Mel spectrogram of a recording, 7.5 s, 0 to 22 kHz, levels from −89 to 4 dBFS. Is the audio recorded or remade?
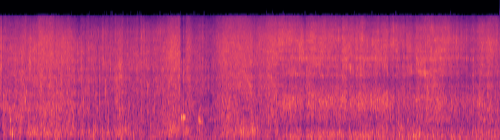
remade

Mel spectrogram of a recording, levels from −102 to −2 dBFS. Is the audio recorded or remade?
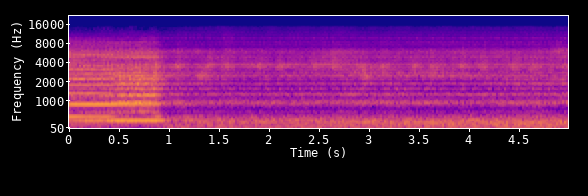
remade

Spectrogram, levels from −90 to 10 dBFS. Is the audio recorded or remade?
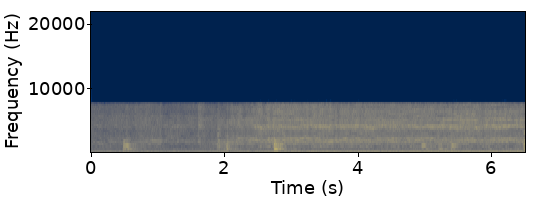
remade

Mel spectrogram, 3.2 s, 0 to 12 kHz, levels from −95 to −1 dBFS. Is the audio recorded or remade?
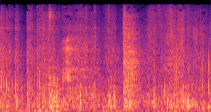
recorded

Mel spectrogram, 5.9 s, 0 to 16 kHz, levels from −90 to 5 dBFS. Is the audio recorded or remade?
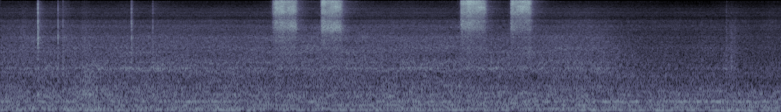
remade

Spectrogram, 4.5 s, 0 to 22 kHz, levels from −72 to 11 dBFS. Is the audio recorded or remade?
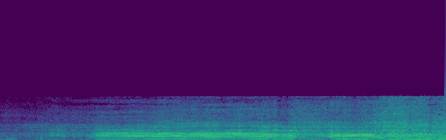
remade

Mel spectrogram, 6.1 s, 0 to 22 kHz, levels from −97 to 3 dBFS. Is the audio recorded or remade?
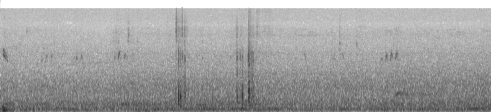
recorded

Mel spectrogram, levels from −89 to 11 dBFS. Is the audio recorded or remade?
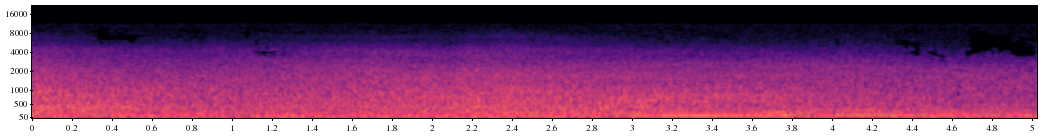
recorded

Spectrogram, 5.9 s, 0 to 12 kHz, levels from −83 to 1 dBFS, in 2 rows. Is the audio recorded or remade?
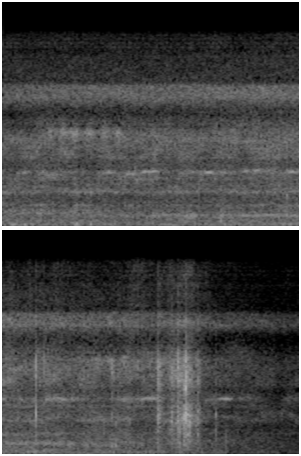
remade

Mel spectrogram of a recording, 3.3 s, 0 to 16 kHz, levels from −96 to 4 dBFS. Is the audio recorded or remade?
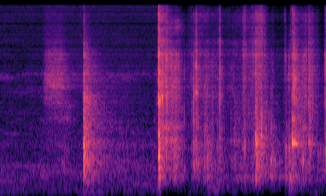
remade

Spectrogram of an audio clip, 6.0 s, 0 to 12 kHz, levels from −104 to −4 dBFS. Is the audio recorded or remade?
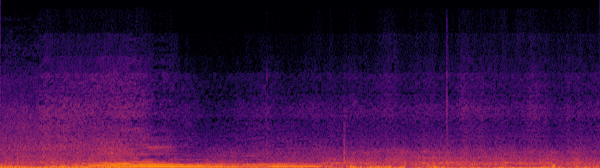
remade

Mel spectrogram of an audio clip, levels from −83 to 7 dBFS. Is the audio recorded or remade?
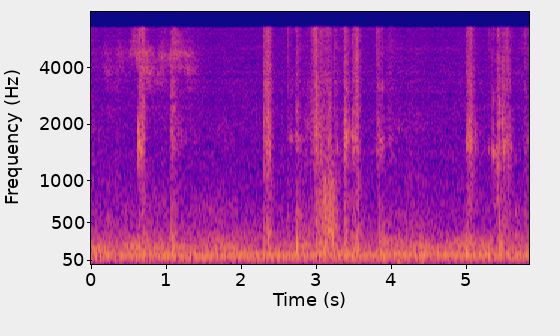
remade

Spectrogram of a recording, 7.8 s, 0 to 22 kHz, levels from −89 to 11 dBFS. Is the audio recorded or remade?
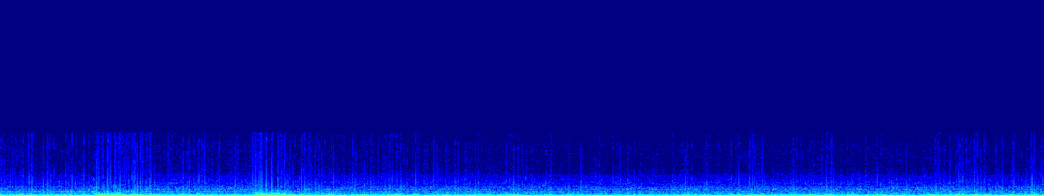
remade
